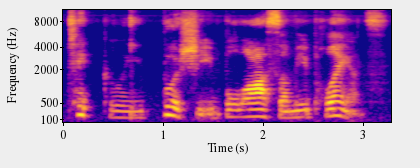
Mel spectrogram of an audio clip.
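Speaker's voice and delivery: ordinary delivery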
